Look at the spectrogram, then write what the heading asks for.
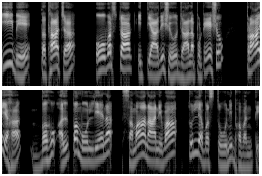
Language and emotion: Sanskrit, neutral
